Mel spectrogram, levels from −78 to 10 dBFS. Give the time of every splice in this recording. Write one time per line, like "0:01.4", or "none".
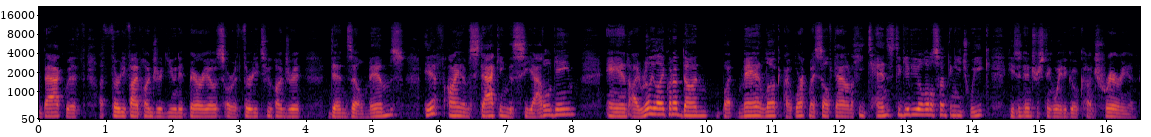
0:05.7
0:12.2
0:14.5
